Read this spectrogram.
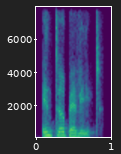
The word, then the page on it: interpellate: Indian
